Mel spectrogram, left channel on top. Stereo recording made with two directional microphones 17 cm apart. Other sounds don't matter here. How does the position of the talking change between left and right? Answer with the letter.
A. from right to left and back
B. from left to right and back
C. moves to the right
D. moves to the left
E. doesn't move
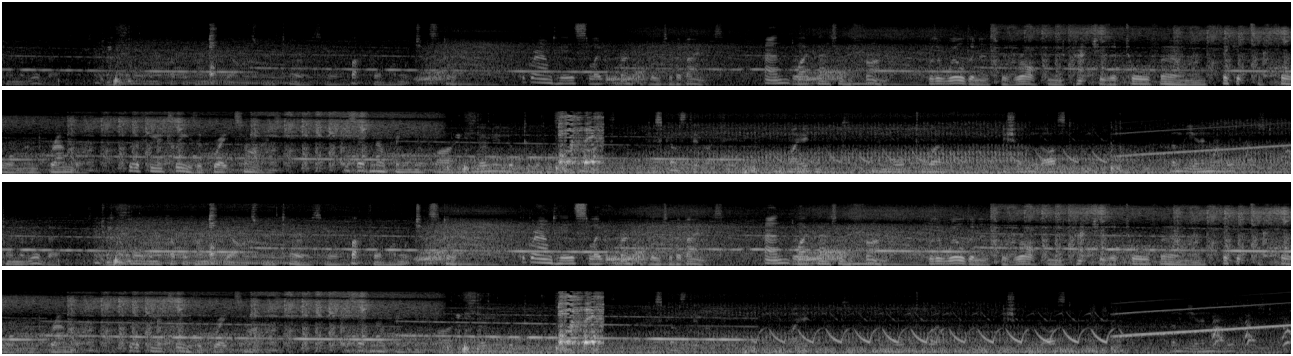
D.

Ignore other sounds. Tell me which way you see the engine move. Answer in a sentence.
You can hear the engine go from the right side to the left.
